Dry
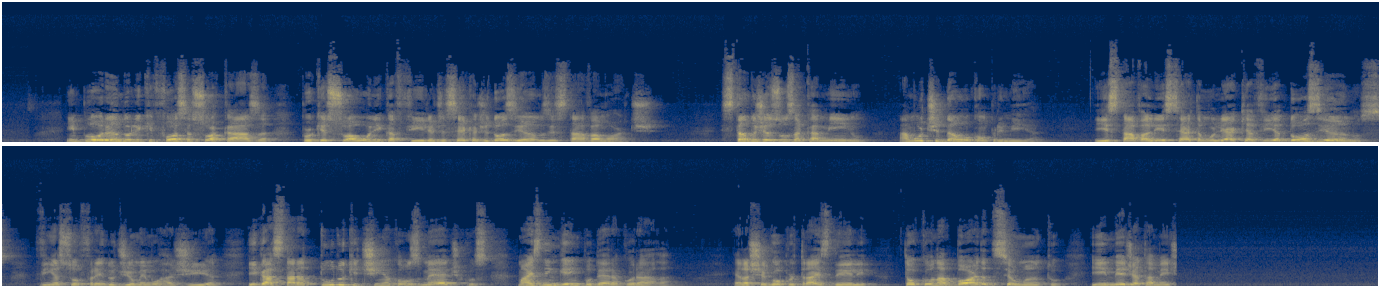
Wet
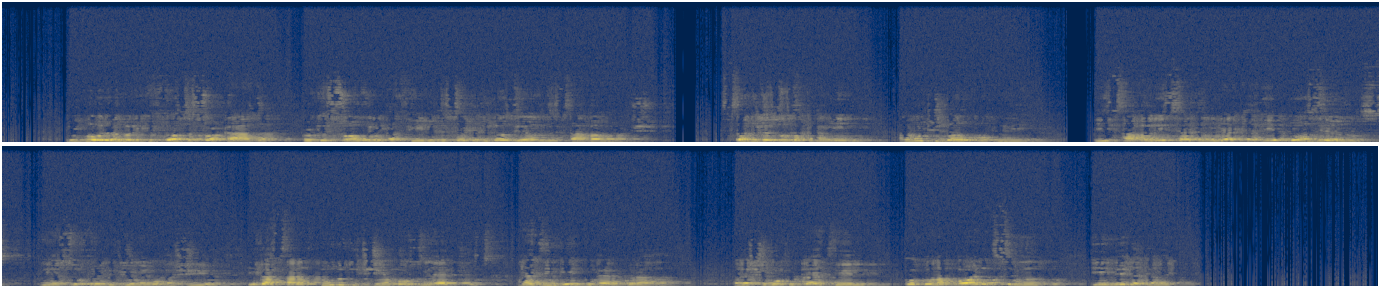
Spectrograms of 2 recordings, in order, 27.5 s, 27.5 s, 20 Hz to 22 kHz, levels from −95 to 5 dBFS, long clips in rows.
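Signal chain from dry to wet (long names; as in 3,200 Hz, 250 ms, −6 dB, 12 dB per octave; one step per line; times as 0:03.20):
harmonic-percussive split with one part muted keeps harmonic
in parallel at −1.5 dB: downward compressor 12 to 1, threshold −30 dBFS, peak gain reduction 20 dB
on the sum: high-pass filter 110 Hz 24 dB per octave
flat-topped bell 640 Hz +11 dB
hum removal 335.3 Hz, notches 2
on a send: single-tap delay 256 ms −17.5 dB
on the sum: bit reduction 8 bits
level −7.5 dB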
